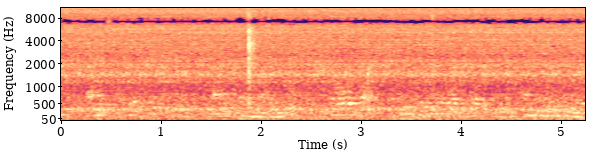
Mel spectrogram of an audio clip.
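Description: Kitchen tap water running steadily into a stainless steel sink while raw chicken is rinsed under it, with a single sharp click about two seconds in.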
